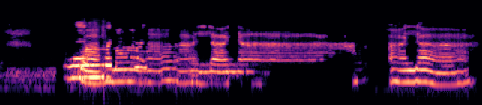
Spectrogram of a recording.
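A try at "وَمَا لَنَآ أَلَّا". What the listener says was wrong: Alla. Baca sabdu. Tak nampak tu sabdu pada lam tu. Okey, kena baca na 4 harakat. 2 tak boleh, 3 tak boleh. Jangan baca kurang ya. Jadi ombak tu ataupun kening tu membantu kita baca sebagai 4 harakat.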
